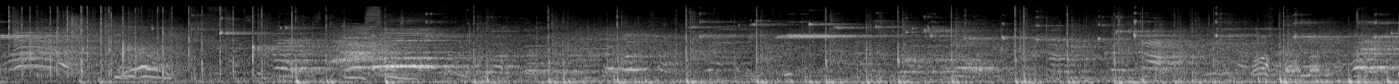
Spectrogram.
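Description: A basketball bounces on a wooden floor with a hollow echo.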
